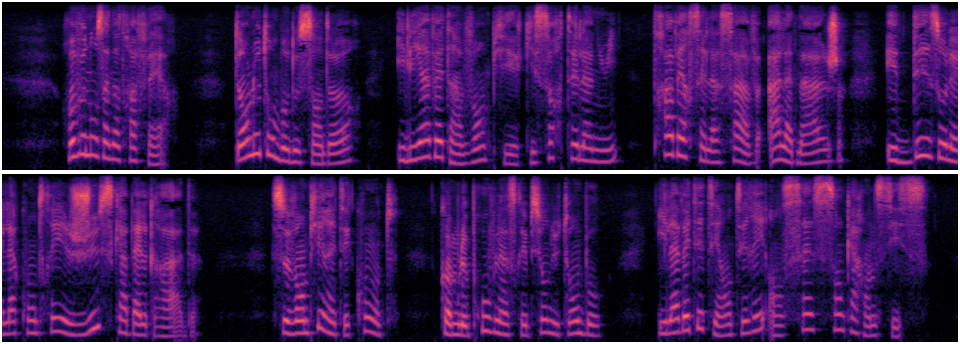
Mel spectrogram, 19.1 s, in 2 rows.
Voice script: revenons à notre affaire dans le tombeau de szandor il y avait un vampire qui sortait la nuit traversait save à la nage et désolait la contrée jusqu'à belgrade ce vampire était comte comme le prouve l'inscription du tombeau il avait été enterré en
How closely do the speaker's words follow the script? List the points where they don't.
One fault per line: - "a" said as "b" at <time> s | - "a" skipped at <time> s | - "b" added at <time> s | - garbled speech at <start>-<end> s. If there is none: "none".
- "la" added at 7.0 s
